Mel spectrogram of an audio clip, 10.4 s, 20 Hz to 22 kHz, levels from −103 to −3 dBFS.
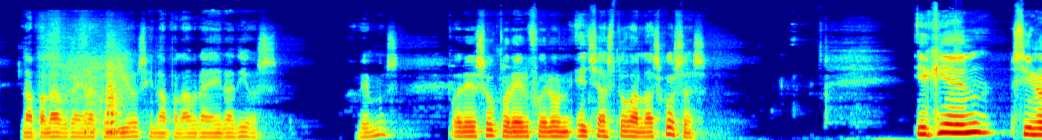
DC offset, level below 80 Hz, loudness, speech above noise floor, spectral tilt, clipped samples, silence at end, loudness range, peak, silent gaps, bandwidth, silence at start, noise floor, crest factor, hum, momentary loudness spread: under 0.1%; -62 dBFS; -18 LUFS; 58 dB; -6.5 dB/octave; under 0.1%; 0 s; 11 LU; 0 dBFS; none; 13 kHz; 0.2 s; -75 dBFS; 20 dB; none; 18 LU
